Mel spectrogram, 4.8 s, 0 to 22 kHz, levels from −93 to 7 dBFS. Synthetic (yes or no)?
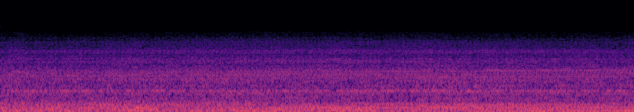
no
